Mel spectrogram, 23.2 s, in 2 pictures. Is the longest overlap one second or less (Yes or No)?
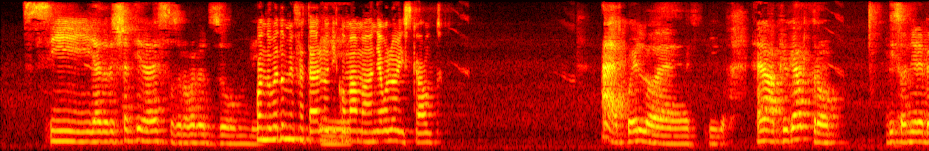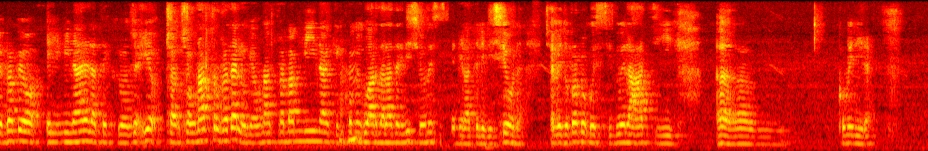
Yes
